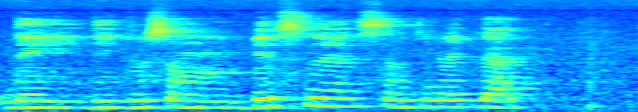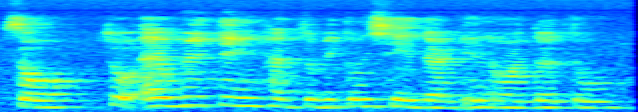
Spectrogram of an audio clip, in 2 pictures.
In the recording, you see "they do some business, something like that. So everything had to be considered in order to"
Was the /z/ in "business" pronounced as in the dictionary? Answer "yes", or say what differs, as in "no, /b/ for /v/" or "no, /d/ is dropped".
no, /s/ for /z/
